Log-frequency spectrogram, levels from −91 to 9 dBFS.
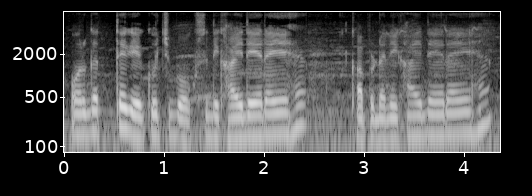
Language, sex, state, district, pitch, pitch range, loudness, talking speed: Hindi, male, Uttar Pradesh, Saharanpur, 140 Hz, 125-150 Hz, -16 LUFS, 190 wpm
